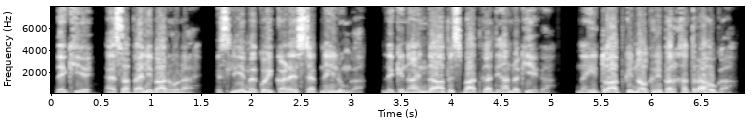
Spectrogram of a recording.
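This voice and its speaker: A man playing a stern, middle-aged school principal in a story, husky, officious and admonishing. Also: lowish voice, fast talker, no room sound, studio quality, natural voice.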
